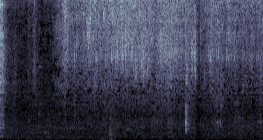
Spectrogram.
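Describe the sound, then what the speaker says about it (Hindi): Mustard oil hits a hot pan and sizzles in a steady, hissing wash that swells after a second and holds, with a couple of faint clinks. "अब मैं यहाँ सरसों तेल डाल देती हूँ।"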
